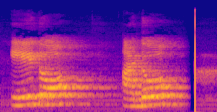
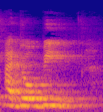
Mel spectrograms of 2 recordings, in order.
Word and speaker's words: Adobe: Adobe. No, it's Adobe. Adobe. It's not Asus or Asus.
